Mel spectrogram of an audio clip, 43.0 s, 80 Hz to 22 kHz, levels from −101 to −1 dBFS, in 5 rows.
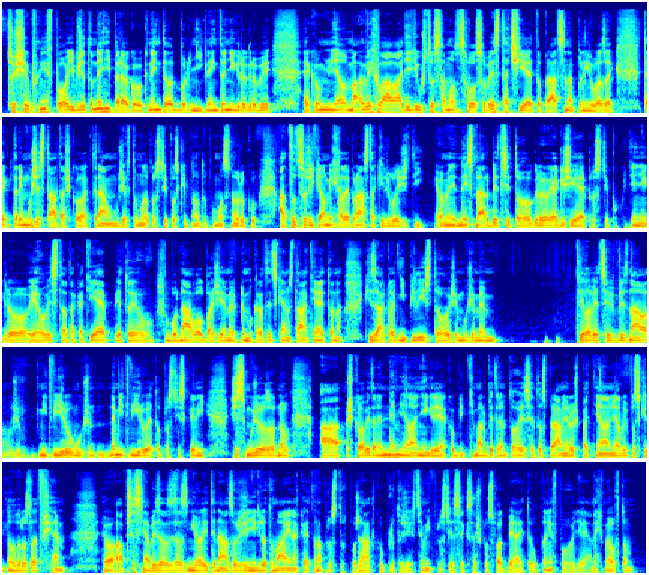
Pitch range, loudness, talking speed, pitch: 90-100 Hz, -28 LUFS, 240 wpm, 95 Hz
